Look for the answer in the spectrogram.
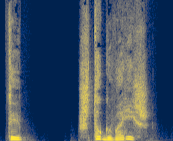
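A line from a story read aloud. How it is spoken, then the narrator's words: Whisper. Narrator (Russian): прошептала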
